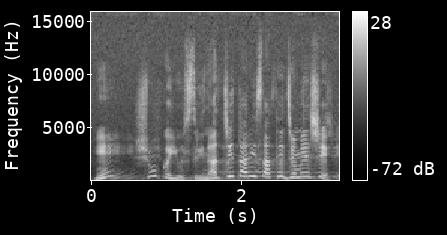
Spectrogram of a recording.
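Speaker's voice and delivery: high, startled disbelief; astonished. Acted. Elder priest startled by the boy's claim, astonished. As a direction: gasp it out as if you can't believe it. Uncle hears Shrinathji eats with boy.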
